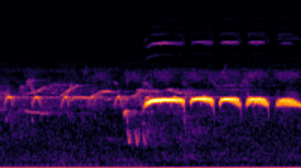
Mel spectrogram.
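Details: Calling female black-throated laughingthrush, its "ro" notes meant to stimulate males. Faint wavering whistles give way to five loud level buzzy notes in a rapid even series over a steady hiss.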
